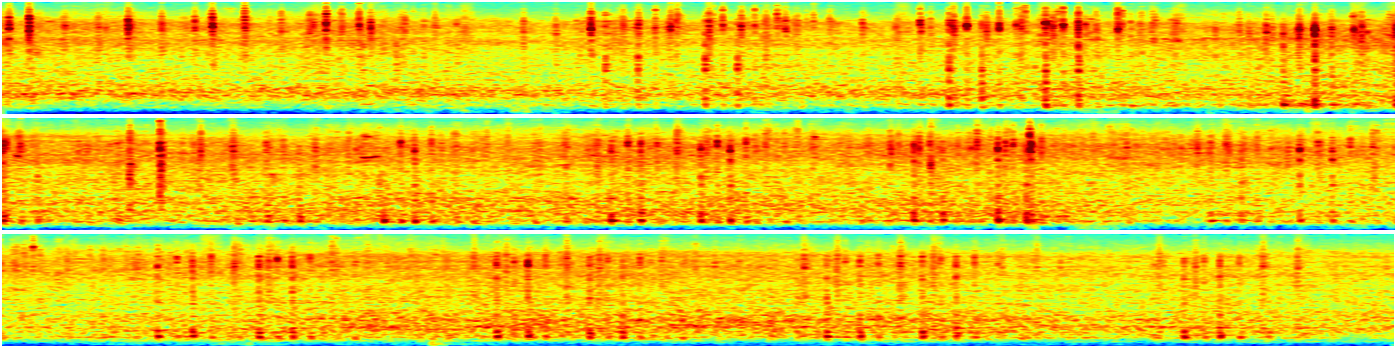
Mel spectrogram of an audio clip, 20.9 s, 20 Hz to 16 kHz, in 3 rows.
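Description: A G scale model BNSF train hauling 18 cars rolls steadily along track, a continuous mid-level rumble with fine rhythmic rail clicking and occasional faint wheel squeal, no talking.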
